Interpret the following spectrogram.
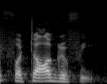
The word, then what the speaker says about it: photography: V but I will I will stress on the second syllable and the pronunciation will be photography all right if I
